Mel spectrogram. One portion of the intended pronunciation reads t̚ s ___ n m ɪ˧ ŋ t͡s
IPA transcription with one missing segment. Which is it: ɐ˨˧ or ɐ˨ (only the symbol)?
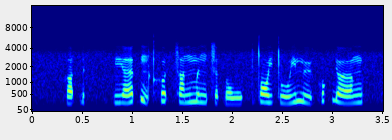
ɐ˨˧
